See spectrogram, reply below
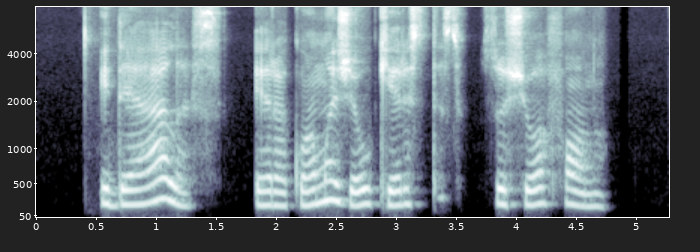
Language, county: Lithuanian, Vilnius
